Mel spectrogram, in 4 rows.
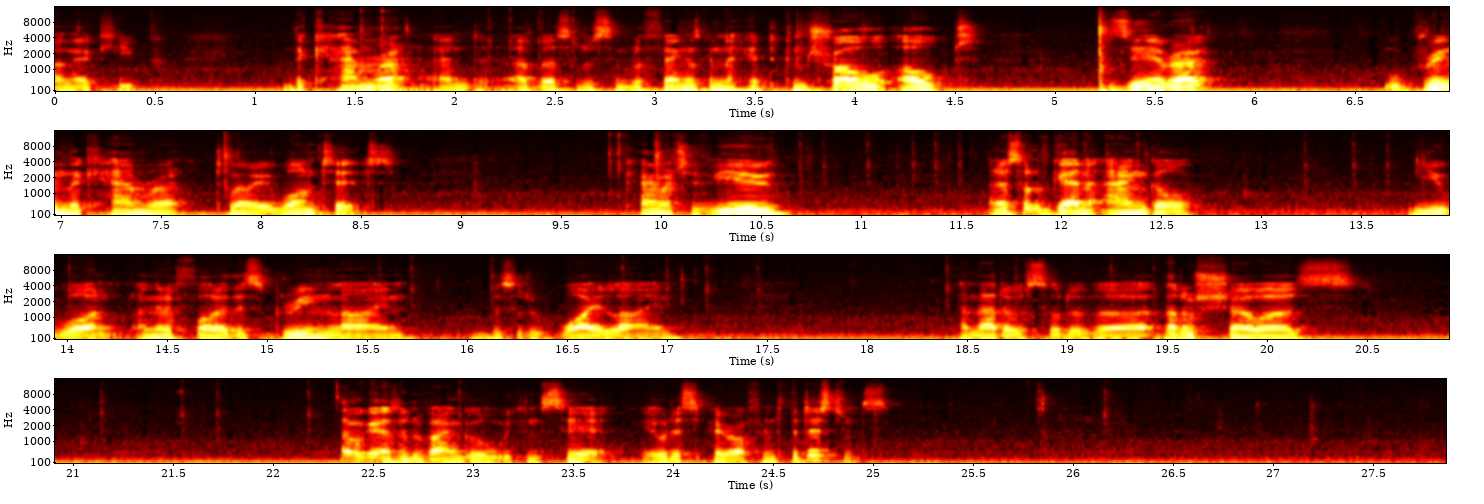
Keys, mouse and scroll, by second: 2.2 shift+middle click, 2.3 shift+scroll up 1, 2.4 middle click, 2.7 scroll down 1, 5.2 ctrl+alt+KP_0, 6.2-6.6 scroll up 3, 7.8 n, 9.7 click, 10.0 n, 10.2 scroll down 1, 10.5 shift+middle drag, 10.8 middle click, 11.3 shift+middle click, 11.5 middle drag, 12.0 shift+middle click, 12.2 middle click, 12.6 scroll up 1, 13.2 shift+middle click, 13.6 middle click, 15.5 shift+middle click, 16.1 middle click, 17.0 shift+middle click, 17.5-18.4 shift+middle drag, 18.7-19.2 shift+middle drag, 19.4 middle click, 20.7-21.0 scroll down 1, 21.1-21.5 shift+middle drag, 21.7 shift+middle click, 22.5 shift+middle click, 24.6 shift+middle click, 25.0-26.2 middle drag.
